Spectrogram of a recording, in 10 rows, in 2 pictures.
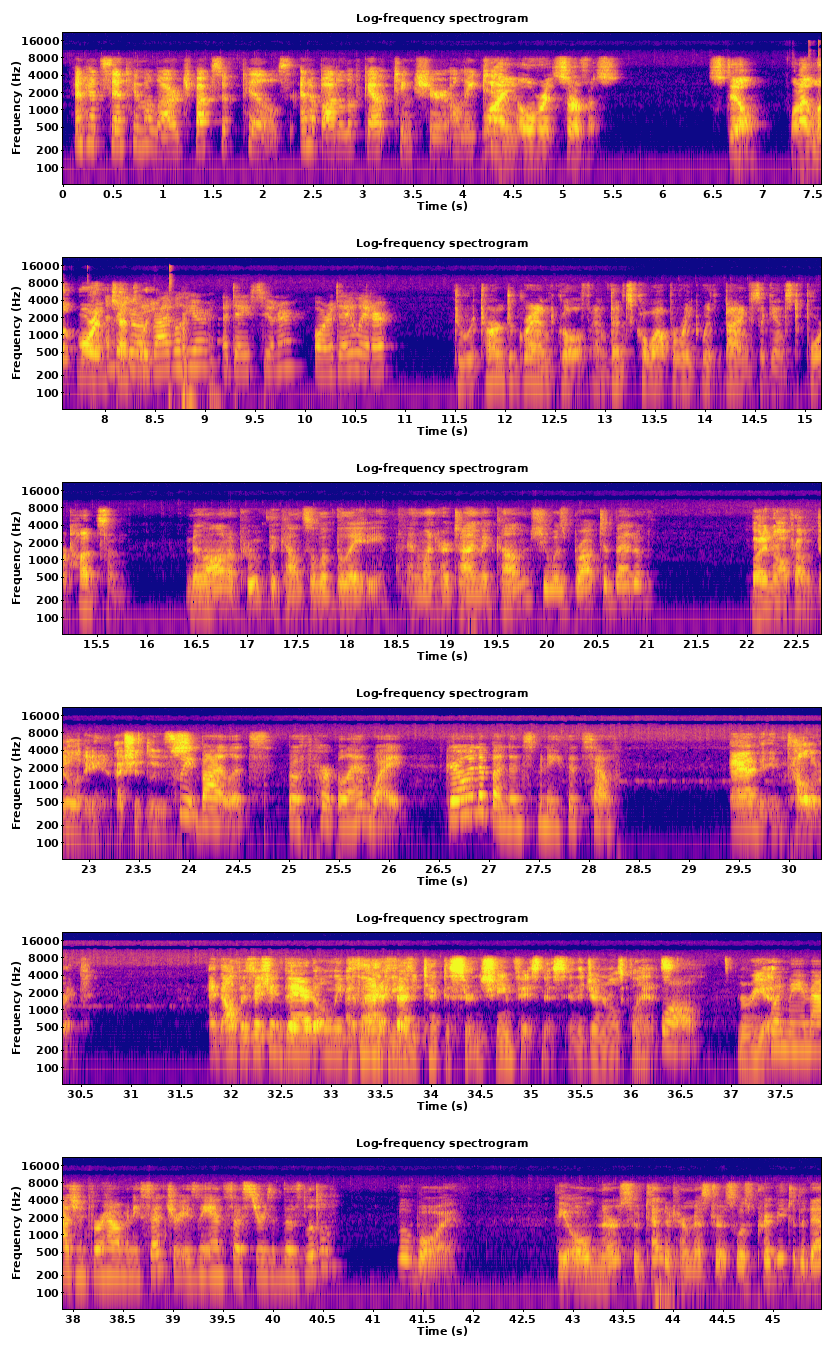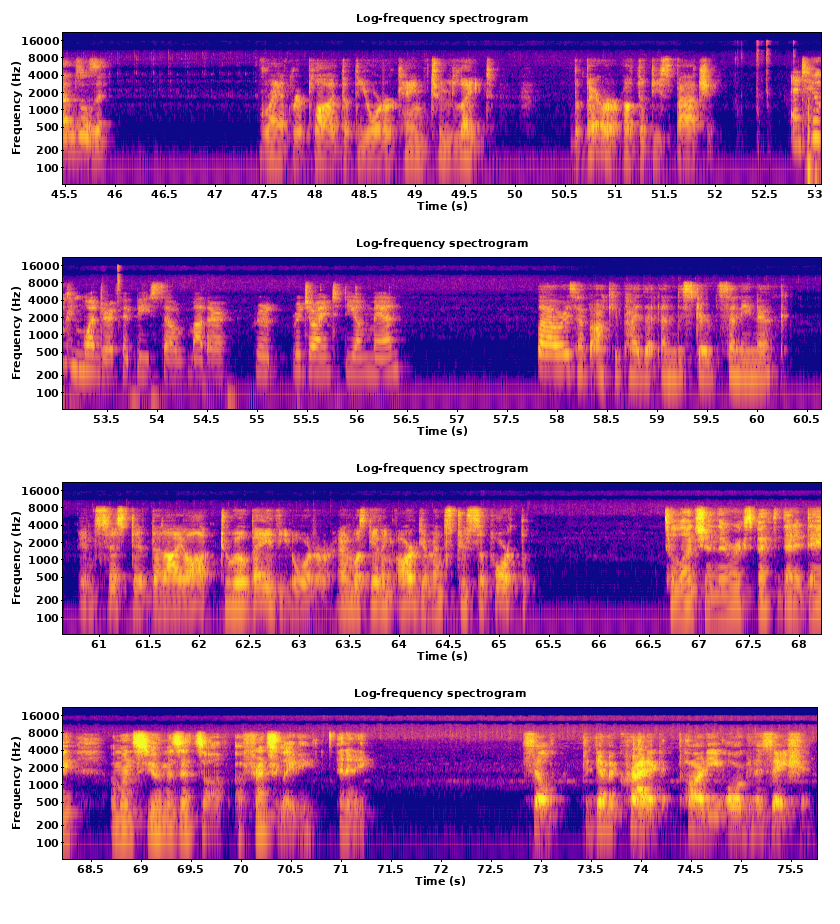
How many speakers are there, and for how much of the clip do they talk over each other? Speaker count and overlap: eight, about 4%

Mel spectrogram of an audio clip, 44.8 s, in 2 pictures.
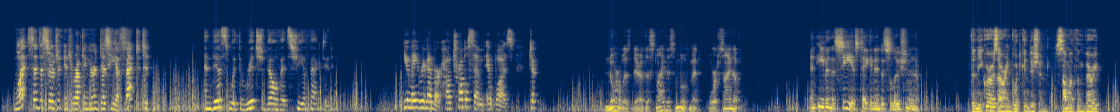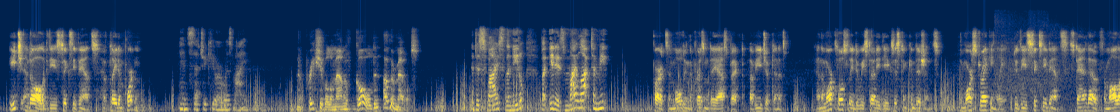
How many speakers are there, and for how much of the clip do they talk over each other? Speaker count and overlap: eight, no overlap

